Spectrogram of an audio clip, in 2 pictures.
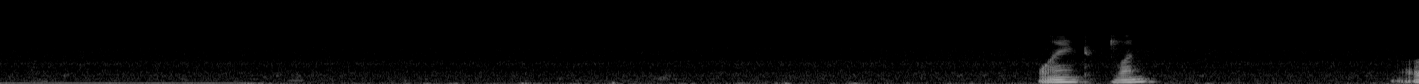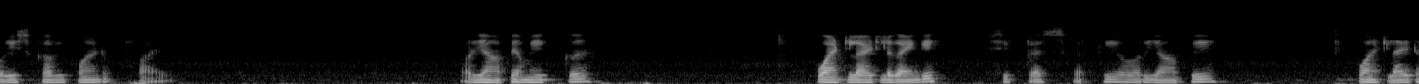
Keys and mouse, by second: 0.9-3.1 middle drag, 3.1 click, 3.3 middle drag, 5.0-5.9 drag, 6.6-12.9 drag, 12.9-14.1 middle drag, 14.1 click, 16.8-17.5 middle drag, 18.1-19.5 middle drag, 19.5-25.0 drag, 22.0 KP_7, 24.0 shift+s, 25.4 shift+a, 28.0 KP_1.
